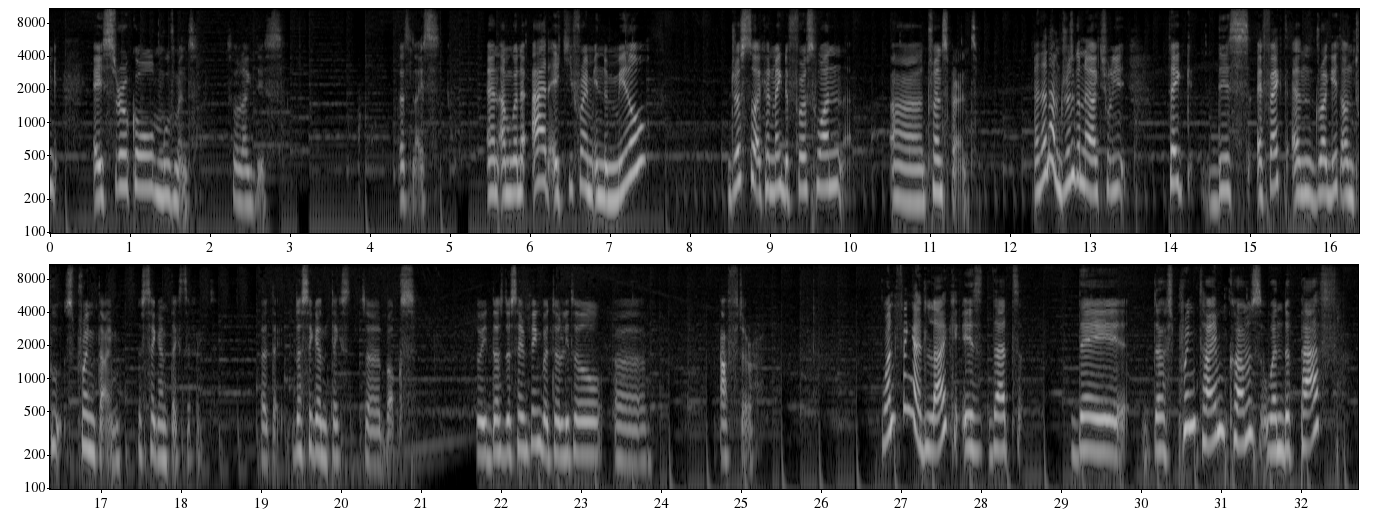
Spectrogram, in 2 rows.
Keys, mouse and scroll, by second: 1.4-4.6 drag, 5.9 click, 7.2 click, 8.6 click, 10.6 click, 14.5-16.2 drag, 18.7 click, 20.0-23.7 drag, 24.9-25.9 ctrl+scroll down 2, 25.9-26.9 ctrl+scroll up 2, 26.7-29.4 drag, 31.1 click.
